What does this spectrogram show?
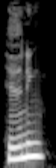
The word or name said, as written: hedning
